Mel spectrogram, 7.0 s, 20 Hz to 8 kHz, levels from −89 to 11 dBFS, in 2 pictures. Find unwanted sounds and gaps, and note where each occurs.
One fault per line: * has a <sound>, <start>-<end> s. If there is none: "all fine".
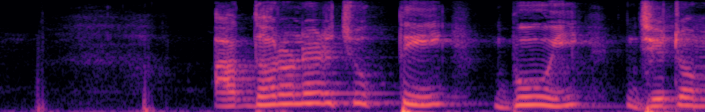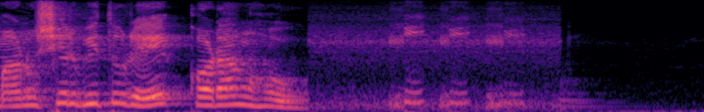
* has a laugh, 5.5-6.2 s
